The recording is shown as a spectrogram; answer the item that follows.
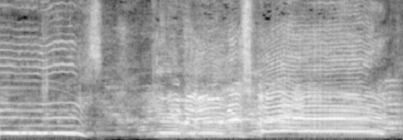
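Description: A group of men singing loudly together without accompaniment: one long held note that breaks off about a second in, then another line with wavering pitch.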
